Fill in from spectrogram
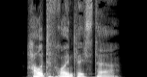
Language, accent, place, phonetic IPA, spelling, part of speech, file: German, Germany, Berlin, [ˈhaʊ̯tˌfʁɔɪ̯ntlɪçstɐ], hautfreundlichster, adjective, De-hautfreundlichster.ogg
- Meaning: inflection of hautfreundlich: 1. strong/mixed nominative masculine singular superlative degree 2. strong genitive/dative feminine singular superlative degree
